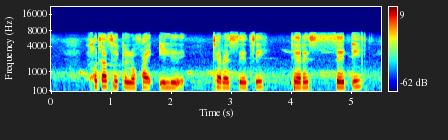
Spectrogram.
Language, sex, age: Tswana, female, 21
